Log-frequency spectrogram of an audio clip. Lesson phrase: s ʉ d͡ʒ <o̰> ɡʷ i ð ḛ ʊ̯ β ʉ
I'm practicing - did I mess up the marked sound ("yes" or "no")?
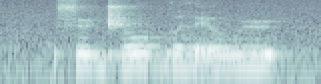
yes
